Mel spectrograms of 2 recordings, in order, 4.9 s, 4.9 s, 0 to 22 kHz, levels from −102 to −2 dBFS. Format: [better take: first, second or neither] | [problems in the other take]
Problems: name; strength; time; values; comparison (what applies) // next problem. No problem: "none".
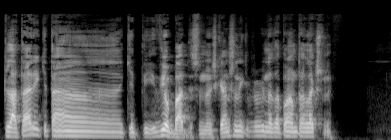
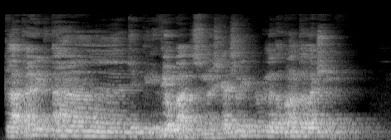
first | off-mic speech; far // room echo; noticeable; dies away in 0.8 s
